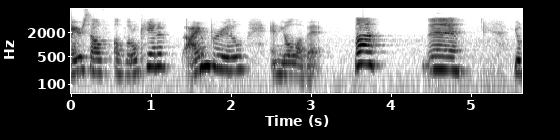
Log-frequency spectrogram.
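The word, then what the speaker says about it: Irn-Bru: So they have a soda called Iron Brew, but they spell it IRN space BRU.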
